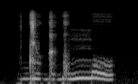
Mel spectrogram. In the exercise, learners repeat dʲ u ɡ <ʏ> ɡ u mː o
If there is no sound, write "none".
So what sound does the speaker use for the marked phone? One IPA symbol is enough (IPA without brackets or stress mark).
ʏ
